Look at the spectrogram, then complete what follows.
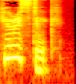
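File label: "heuristic", English, British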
